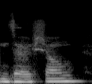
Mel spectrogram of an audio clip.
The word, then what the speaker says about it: Ger Xiong: But here's actually my Hmong name, and it's pronounced Ger Xiong.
